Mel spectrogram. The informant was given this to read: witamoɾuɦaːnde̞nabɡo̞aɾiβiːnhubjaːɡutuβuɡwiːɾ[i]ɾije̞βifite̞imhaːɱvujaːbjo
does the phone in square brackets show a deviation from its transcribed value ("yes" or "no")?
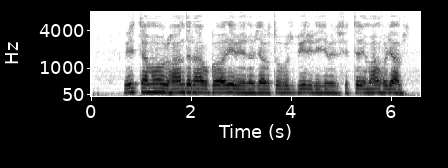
no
